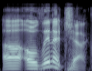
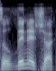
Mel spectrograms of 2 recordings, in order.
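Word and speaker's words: Olejniczak: Olinichuk. There we go. I had to look at the pronunciation guide to actually make sure I got that one right. That was Olinichuk there with the block, and Trey Jones's inbounds pass is deflected.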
